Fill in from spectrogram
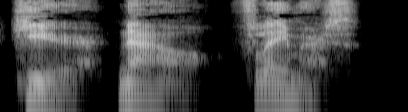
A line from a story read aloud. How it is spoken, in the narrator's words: The insulted party answered sharply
